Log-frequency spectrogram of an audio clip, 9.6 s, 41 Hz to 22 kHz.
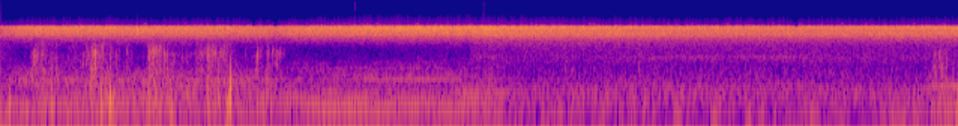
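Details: Brood X periodical cicadas at the peak of their 17-year emergence in Big Bone Lick State Park, northern Kentucky, thousands screaming from the treetops seeking mates; a steady, deafening high-pitched drone fills the clip, with brief clicks and rustling early on.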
